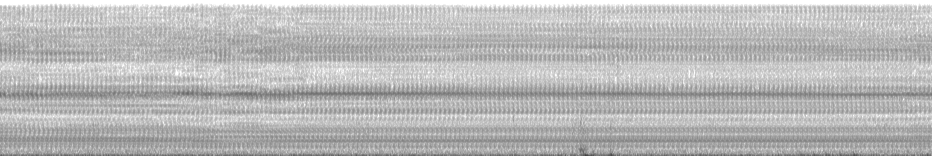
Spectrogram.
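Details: Lucid device with a constant thin high electrical buzz, steady throughout; not cleared by switching profiles or one reset, stopped after a logo reset, cause unknown.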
